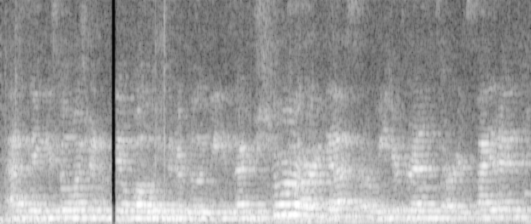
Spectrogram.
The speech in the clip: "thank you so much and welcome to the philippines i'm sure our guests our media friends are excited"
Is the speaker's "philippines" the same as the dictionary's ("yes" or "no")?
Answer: no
